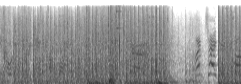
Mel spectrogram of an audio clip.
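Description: Rapid, sustained automatic gunfire in Modern Warfare Zombies, dense rattling bursts that fill most of the clip, break briefly for a short gap with a few sharp sounds, then resume at full intensity.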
